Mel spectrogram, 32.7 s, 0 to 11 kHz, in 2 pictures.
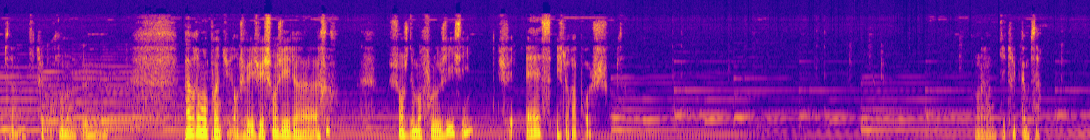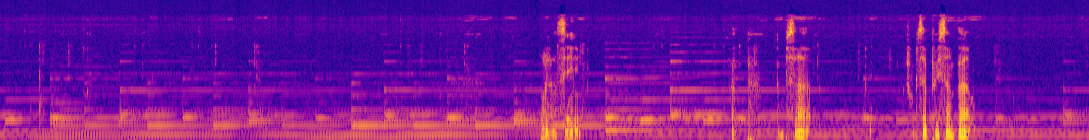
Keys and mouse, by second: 1.3-2.0 middle drag, 2.2 shift+middle drag, 2.9 Tab, 3.5 click, 4.2-4.8 middle drag, 5.9 shift+click, 6.3 shift+drag, 6.9 s, 7.7 middle click, 8.6 g, 10.4 r, 11.4 g, 12.8-13.3 middle drag, 14.0 Tab, 15.3-16.0 middle drag, 16.2 Tab, 16.8 click, 17.0-17.4 middle drag, 19.3 click, 19.6 middle click, 20.4 g, 22.7-23.4 middle drag, 24.8-25.1 middle drag, 25.3 r, 26.4 g, 27.5-27.8 middle drag, 27.8 Tab, 28.7-29.3 middle drag, 29.8 Tab, 30.4 click, 30.8-31.3 middle drag, 31.5 g.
